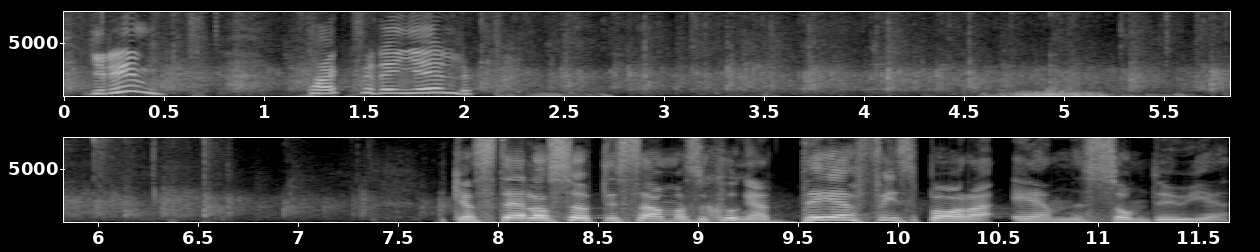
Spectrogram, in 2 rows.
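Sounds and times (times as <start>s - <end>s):
audience applause: 0.0s - 8.6s
speech: 0.2s - 2.4s, 7.8s - 11.6s.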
